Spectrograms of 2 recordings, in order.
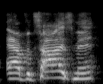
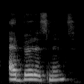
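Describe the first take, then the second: First: It is said with an American pronunciation. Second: It is said with a British pronunciation. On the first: "as Americans say" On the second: "Since we're in the U K"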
